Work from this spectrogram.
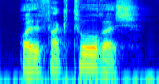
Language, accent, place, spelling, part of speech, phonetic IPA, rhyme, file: German, Germany, Berlin, olfaktorisch, adjective, [ɔlfakˈtoːʁɪʃ], -oːʁɪʃ, De-olfaktorisch.ogg
- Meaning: olfactory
